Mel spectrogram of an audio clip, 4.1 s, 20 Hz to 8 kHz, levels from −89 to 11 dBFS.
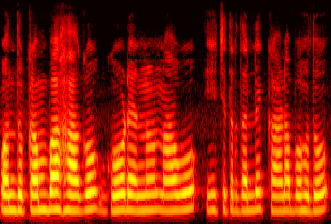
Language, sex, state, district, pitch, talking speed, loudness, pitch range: Kannada, male, Karnataka, Bangalore, 210 Hz, 115 wpm, -18 LUFS, 205-215 Hz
